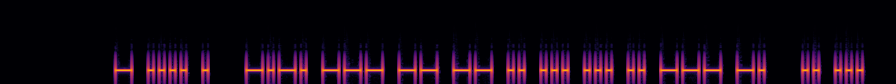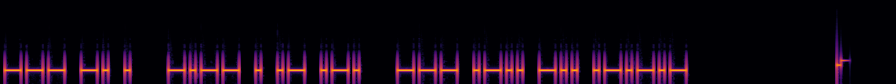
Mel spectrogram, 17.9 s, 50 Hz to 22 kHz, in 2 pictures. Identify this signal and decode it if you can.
Morse code, heard as a keyed tone, about 22 wpm, 700 Hz. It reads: THE COMMISSION IS ONE YEAR OLD.
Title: Sentences from Top 1400 Words 22wpm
